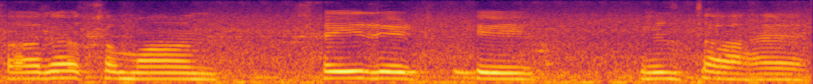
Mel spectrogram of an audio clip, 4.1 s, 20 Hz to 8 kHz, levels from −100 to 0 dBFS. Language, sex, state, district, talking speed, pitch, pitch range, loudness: Hindi, female, Haryana, Jhajjar, 105 wpm, 225 Hz, 215-235 Hz, -13 LUFS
